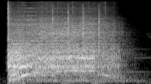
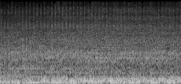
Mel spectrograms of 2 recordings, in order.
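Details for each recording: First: 2013 Walker T23 mower left sitting in a paddock for years, with spark and fuel but no compression: short, fast, even crank with no firing; rear cylinder (previous lifter problem) not compressing. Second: 2013 Walker T23 mower, left in a paddock for years and repaired: steady, even engine drone while mowing under load, no knocks or ticking. Normal running.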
